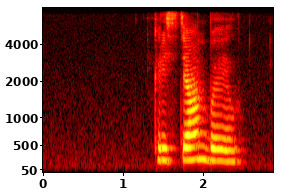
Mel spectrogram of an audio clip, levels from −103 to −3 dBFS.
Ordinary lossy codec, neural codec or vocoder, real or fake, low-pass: none; none; real; 7.2 kHz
